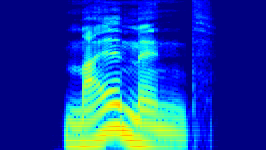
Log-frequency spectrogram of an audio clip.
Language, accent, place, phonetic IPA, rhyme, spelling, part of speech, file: German, Germany, Berlin, [ˈmalmənt], -almənt, malmend, verb, De-malmend.ogg
- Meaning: present participle of malmen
